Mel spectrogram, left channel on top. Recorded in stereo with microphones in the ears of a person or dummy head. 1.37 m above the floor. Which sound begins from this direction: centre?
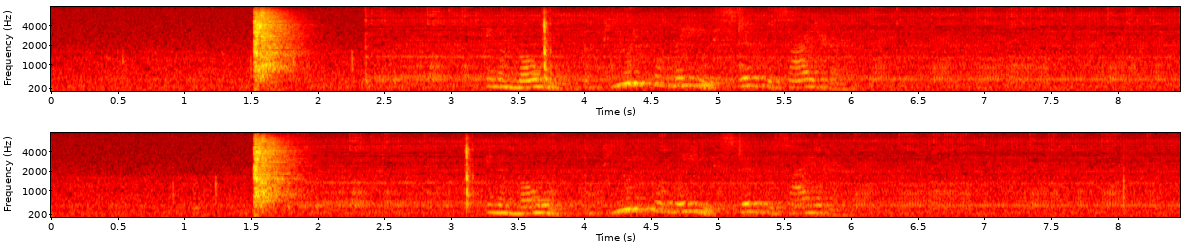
A clap, at 1.5 s.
